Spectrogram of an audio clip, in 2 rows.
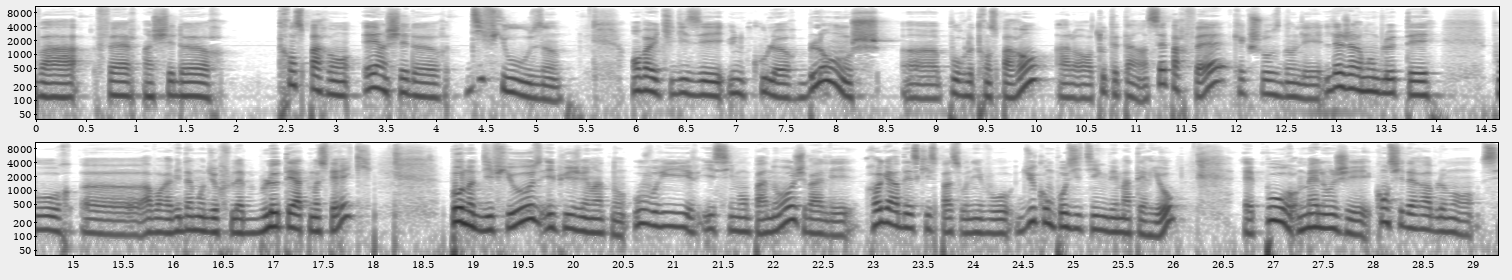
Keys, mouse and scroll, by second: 2.8 click, 7.4 click, 10.7 click, 20.3 click.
